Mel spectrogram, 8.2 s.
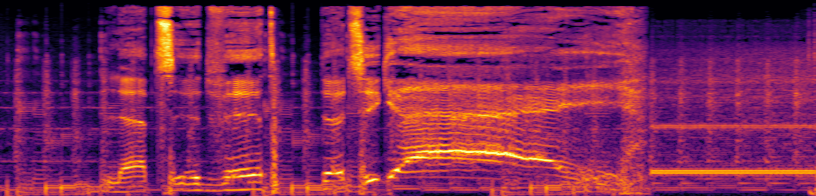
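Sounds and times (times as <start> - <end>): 
speech: 1.0 - 6.0
steady electronic telephone line tone while a number is dialed: 6.5 - 8.1.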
